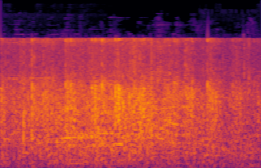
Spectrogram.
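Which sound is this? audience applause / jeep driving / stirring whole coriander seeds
audience applause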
